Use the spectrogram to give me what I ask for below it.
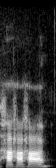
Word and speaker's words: Ja Ja Ja: I'm kind of recreating one of my favorite orders at this vegan Mexican inspired restaurant called Ha Ha Ha. It's spelled Ja Ja Ja in New York City,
